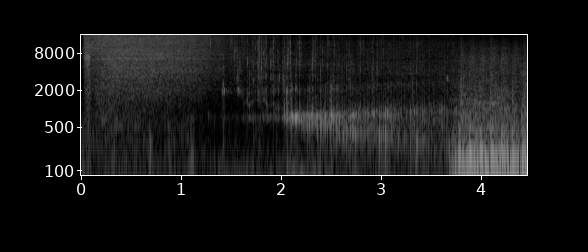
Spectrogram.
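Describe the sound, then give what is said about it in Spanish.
A 7-Up lime-lemon soda bottle opens with a sharp fizzing hiss, then liquid pours in with a rising gurgle and settles into bubbly carbonation, fairly loud, with no voices. “Escuchar el siguiente sonido puede ocasionar unas ganas incontrolables de destapar una 7-Up.”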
